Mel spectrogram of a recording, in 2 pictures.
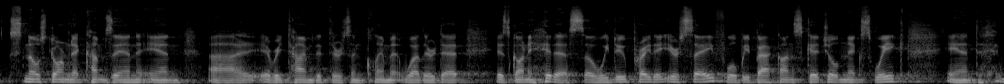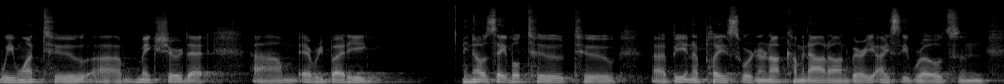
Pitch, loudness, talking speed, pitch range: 105 Hz, -34 LUFS, 200 wpm, 100-110 Hz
